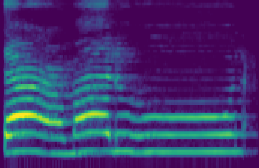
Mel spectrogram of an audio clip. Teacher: തഅമലൂൻ അയിന് കൽക്കല ലെറ്റർ ഇല്ലാത്തത് കൊണ്ട് ഹാഫ് സുക്കൂന് കൊടുക്കുക. അയിനിൻ്റെ മഖ്റജ് നമുക്കറിയാലോ, വസത്തുൽ ഹൽക്ക്, തൊണ്ടയുടെ മധ്യഭാഗം, സൗണ്ടിനെ ഹംസയായി പോവാതെ ശ്രദ്ധിക്കുക. അവസാനത്തിൽ മദ് ആര് സുക്കൂനിൽ വഖഫ് ചെയ്യുമ്പോൾ 2, 4, 6 കൗണ്ട് വീതം നീട്ടി വഖഫ് ചെയ്യുക കേട്ടോ.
